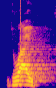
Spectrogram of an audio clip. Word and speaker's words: drive: Silent in me refiero a que la E no se pronuncia. La pronunciación de este sería algo así como drive, ¿no?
